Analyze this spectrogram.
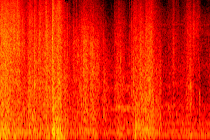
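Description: Cars crash into each other with loud metallic crunches.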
